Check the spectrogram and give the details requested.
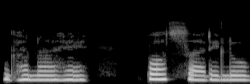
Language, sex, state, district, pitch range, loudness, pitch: Hindi, female, Bihar, Lakhisarai, 210-235 Hz, -18 LUFS, 210 Hz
